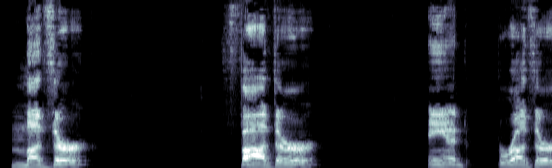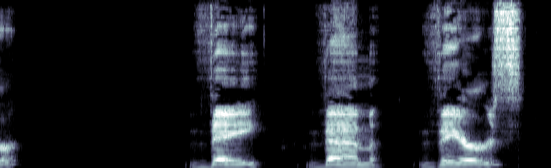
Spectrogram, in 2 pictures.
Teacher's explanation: the voiced th sound your throat is vibrating you can feel it in your throat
